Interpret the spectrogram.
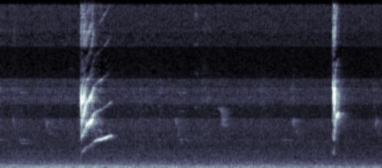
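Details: Red siskin calling in the classic style: a single buzzy call sweeping upward in high strands, followed later by one short bright chip, with a soft low hum behind.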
